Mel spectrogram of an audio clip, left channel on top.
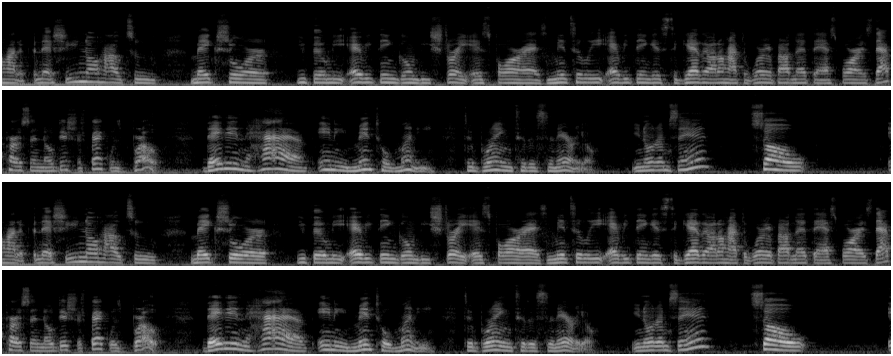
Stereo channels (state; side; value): normal; both; correlation 0.59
